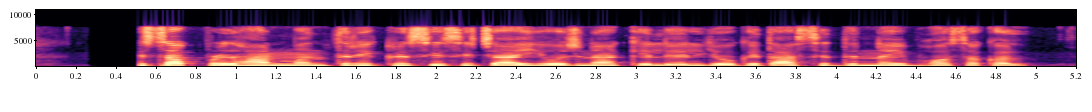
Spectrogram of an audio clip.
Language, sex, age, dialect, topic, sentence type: Maithili, female, 41-45, Southern/Standard, agriculture, statement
